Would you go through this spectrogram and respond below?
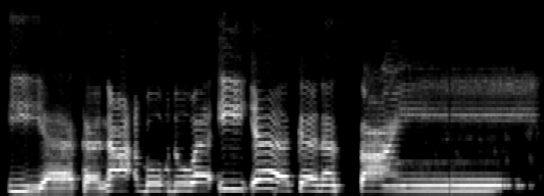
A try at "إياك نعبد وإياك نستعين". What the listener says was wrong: அதே போல இய்யாக யால ஷத் எடுத்து உச்சரிக்கணும். இய்யாக நஅ்புது. இய்யாக நஅ்புது யால ஷத் எடுத்து உச்சரிக்கணும். இப்ப யால ஸ்டாப் பண்ணி எடுத்து வருது அல்ல அது மாதிரி யால ஷத்துக்குரிய உச்சரிப்பு எடுக்கணும். அந்த யால இய்யாக இய்யாக யால ஷத்துக்குரிய உச்சரிப்புக்கு தானே அந்த உச்சரிப்பு தான் தேவை. அது முக்கியம்.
